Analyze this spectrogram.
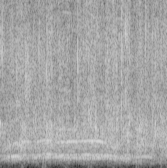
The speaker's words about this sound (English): Please give a huge round of applause to Owen Jones.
